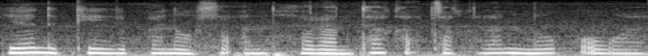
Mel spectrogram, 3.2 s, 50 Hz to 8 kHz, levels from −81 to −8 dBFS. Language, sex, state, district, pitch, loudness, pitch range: Garo, female, Meghalaya, South Garo Hills, 215 Hz, -14 LUFS, 205-225 Hz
